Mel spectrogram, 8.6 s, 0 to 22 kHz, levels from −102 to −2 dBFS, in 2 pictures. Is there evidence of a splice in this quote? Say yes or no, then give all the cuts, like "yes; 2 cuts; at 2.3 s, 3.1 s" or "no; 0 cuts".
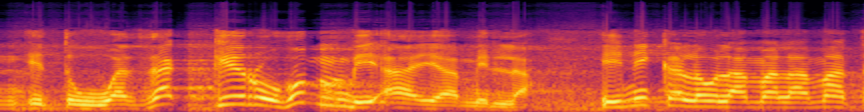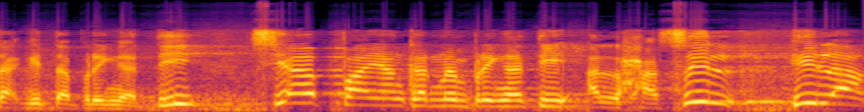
no; 0 cuts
